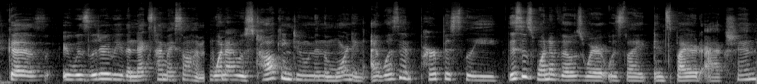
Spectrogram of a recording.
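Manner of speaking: ordinary talk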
